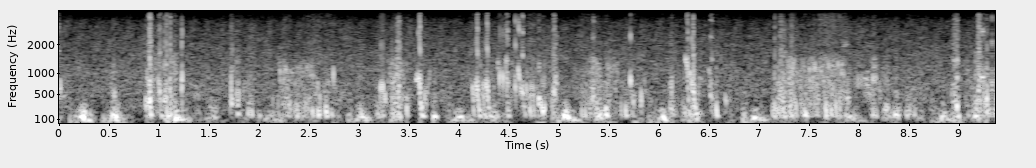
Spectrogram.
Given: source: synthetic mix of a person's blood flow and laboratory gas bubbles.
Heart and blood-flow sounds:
Doppler ultrasound of blood flow; precordium
0.00-0.09 s: bubbles
0.56-0.62 s: bubbles
0.88-1.47 s: bubbles
1.73-1.88 s: bubbles
1.91-2.00 s: bubbles
2.16-2.83 s: bubbles
3.18-3.84 s: bubbles
4.13-5.04 s: bubbles
5.25-5.90 s: bubbles
6.12-6.47 s: bubbles
6.52-6.73 s: bubbles
7.13-8.46 s: bubbles
8.49-8.62 s: bubbles
8.95-9.37 s: bubbles
From the record:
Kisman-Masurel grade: 342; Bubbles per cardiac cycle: rolling drumbeat, 9 or more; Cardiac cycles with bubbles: 100%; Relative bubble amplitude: moderate (0.250 to 0.450); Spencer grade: 3 (all of the cardiac periods contain showers or single bubble signals, but not dominating or overriding the cardiac motion signals); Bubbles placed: only in the low amplitude regions of the cardiac cycle

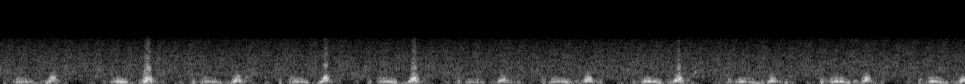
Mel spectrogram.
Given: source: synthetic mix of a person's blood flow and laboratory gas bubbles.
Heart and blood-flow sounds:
Doppler ultrasound of blood flow; precordium
no bubbles
From the record:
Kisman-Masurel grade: 000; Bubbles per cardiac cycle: 0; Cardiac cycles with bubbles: 0%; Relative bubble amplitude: no bubbles discernible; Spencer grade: 0 (complete lack of bubble signals)

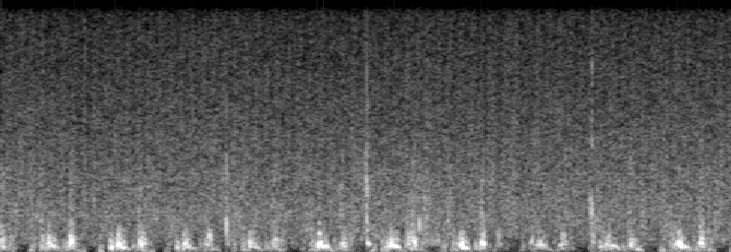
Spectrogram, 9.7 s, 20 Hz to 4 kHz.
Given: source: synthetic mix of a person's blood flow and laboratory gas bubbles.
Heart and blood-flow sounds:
Doppler ultrasound of blood flow; precordium
2.97-3.06 s: bubbles
4.85-4.95 s: bubbles
5.41-5.85 s: bubbles
7.83-7.94 s: bubbles
From the record:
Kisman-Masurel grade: 121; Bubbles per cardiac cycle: 1 to 2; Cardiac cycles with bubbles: 10 to 50%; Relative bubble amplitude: barely perceptible (0.100 to 0.250); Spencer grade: 2 (many but less than half of the cardiac periods contain bubble signals, singularly or in groups); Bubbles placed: anywhere in the cardiac cycle

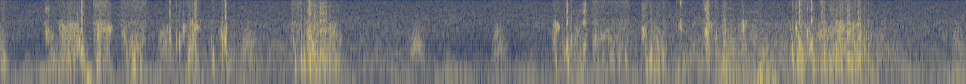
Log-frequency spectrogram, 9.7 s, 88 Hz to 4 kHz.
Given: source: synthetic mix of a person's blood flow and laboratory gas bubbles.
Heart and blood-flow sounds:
Doppler ultrasound of blood flow; subclavian vein
0.00-0.08 s: bubbles
0.43-0.89 s: bubbles
0.92-1.13 s: bubbles
1.20-1.46 s: bubbles
1.65-2.02 s: bubbles
2.10-2.35 s: bubbles
2.90-3.43 s: bubbles
5.50-5.75 s: bubbles
5.78-5.88 s: bubbles
5.91-6.29 s: bubbles
6.40-6.67 s: bubbles
6.75-6.88 s: bubbles
7.02-7.58 s: bubbles
7.89-8.72 s: bubbles
From the record:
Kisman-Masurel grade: 332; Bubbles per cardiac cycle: rolling drumbeat, 9 or more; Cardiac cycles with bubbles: 50 to 99%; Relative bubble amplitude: moderate (0.250 to 0.450); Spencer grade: 3 (all of the cardiac periods contain showers or single bubble signals, but not dominating or overriding the cardiac motion signals); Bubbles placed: anywhere in the cardiac cycle

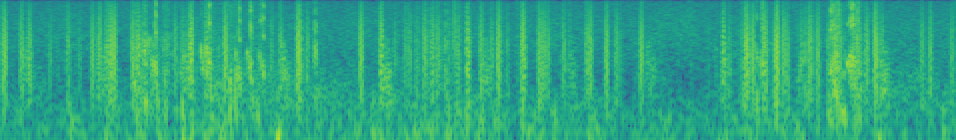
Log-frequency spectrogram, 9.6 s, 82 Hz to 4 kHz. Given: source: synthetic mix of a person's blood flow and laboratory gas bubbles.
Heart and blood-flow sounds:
Doppler ultrasound of blood flow; subclavian vein
1.30-1.74 s: bubbles
1.78-1.88 s: bubbles
2.00-2.21 s: bubbles
2.25-2.70 s: bubbles
7.42-7.49 s: bubbles
7.54-7.79 s: bubbles
8.25-8.68 s: bubbles
From the record:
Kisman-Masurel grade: 221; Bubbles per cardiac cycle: several, 3 to 8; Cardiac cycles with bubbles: 10 to 50%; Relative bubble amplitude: barely perceptible (0.100 to 0.250); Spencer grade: 2 (many but less than half of the cardiac periods contain bubble signals, singularly or in groups); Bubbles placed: anywhere in the cardiac cycle

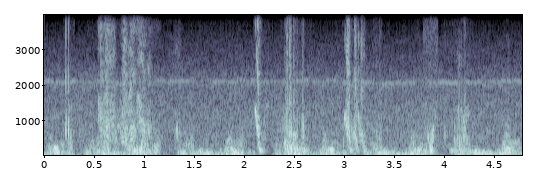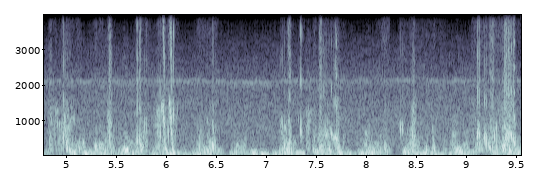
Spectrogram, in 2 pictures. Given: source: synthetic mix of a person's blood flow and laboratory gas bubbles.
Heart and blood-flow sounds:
Doppler ultrasound of blood flow; precordium
0.19-0.31 s: bubbles
0.53-1.18 s: bubbles
1.29-1.38 s: bubbles
2.08-2.25 s: bubbles
2.36-2.68 s: bubbles
2.97-3.39 s: bubbles
3.79-3.94 s: bubbles
3.98-4.32 s: bubbles
4.82-5.17 s: bubbles
5.26-5.50 s: bubbles
5.67-6.13 s: bubbles
6.30-6.53 s: bubbles
7.13-7.80 s: bubbles
8.09-8.24 s: bubbles
8.31-8.80 s: bubbles
9.04-9.56 s: bubbles
From the record:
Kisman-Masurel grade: 243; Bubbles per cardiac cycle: several, 3 to 8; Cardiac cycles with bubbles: 100%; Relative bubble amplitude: loud (0.450 to 0.775); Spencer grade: 3 (all of the cardiac periods contain showers or single bubble signals, but not dominating or overriding the cardiac motion signals); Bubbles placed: only in the low amplitude regions of the cardiac cycle

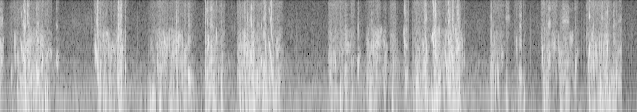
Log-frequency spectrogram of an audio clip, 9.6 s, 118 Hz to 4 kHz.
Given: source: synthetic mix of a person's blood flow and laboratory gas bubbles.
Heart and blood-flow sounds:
Doppler ultrasound of blood flow; subclavian vein
0.00-0.07 s: bubbles
0.14-0.78 s: bubbles
0.83-0.90 s: bubbles
1.40-1.93 s: bubbles
2.21-2.95 s: bubbles
3.08-3.38 s: bubbles
3.55-4.26 s: bubbles
4.92-5.44 s: bubbles
5.47-5.95 s: bubbles
6.04-6.13 s: bubbles
6.17-6.97 s: bubbles
7.34-7.64 s: bubbles
7.71-7.89 s: bubbles
8.11-8.70 s: bubbles
8.79-9.33 s: bubbles
From the record:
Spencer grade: 4 (maximum detectable bubble signal sounding continuously throughout systole and diastole of every cardiac period, and overriding the amplitude of the normal cardiac signals); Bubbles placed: anywhere in the cardiac cycle

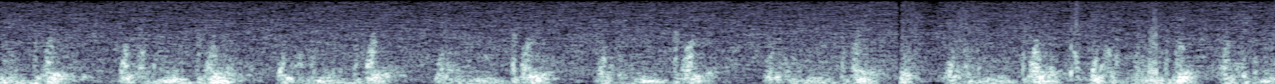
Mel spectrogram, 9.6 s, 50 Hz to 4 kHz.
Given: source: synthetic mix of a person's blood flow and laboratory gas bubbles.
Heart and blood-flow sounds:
Doppler ultrasound of blood flow; precordium
7.99-8.12 s: bubbles
8.27-8.41 s: bubbles
8.47-8.76 s: bubbles
From the record:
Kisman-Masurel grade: 212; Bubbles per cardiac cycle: several, 3 to 8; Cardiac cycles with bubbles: 1 to 10%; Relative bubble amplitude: moderate (0.250 to 0.450); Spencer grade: 1 (occasional bubble signal discernible with the cardiac motion signal, with majority of cardiac periods free of bubbles); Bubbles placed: only in the low amplitude regions of the cardiac cycle

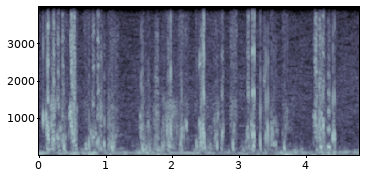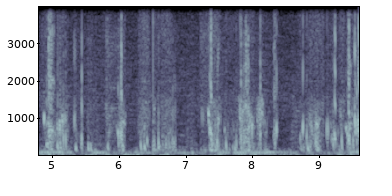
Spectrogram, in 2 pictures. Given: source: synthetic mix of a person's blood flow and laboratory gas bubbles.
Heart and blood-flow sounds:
Doppler ultrasound of blood flow; subclavian vein
0.02-0.57 s: bubbles
0.67-1.20 s: bubbles
1.49-2.25 s: bubbles
2.33-2.79 s: bubbles
2.86-2.97 s: bubbles
3.08-3.59 s: bubbles
3.65-3.73 s: bubbles
4.10-4.47 s: bubbles
4.84-5.26 s: bubbles
5.31-5.48 s: bubbles
5.51-5.68 s: bubbles
5.79-6.11 s: bubbles
6.29-6.46 s: bubbles
6.51-6.88 s: bubbles
7.21-8.23 s: bubbles
8.31-8.40 s: bubbles
8.68-9.61 s: bubbles
From the record:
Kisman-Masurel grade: 343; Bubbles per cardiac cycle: rolling drumbeat, 9 or more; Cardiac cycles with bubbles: 100%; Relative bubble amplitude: loud (0.450 to 0.775); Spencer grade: 3 (all of the cardiac periods contain showers or single bubble signals, but not dominating or overriding the cardiac motion signals); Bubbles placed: anywhere in the cardiac cycle

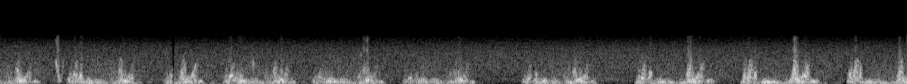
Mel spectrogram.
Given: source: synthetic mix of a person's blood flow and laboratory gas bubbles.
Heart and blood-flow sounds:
Doppler ultrasound of blood flow; precordium
0.54-0.64 s: bubbles
2.37-2.46 s: bubbles
2.50-2.56 s: bubbles
3.57-3.71 s: bubbles
From the record:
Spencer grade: 2 (many but less than half of the cardiac periods contain bubble signals, singularly or in groups); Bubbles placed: only in the low amplitude regions of the cardiac cycle

